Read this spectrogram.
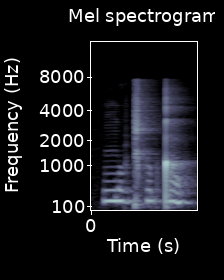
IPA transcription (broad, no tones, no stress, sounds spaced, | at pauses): ŋ͡m o ɡ ǁʰ ɤ b ǃ ɛ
